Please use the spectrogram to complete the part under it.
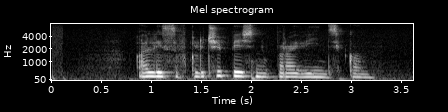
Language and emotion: Russian, neutral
